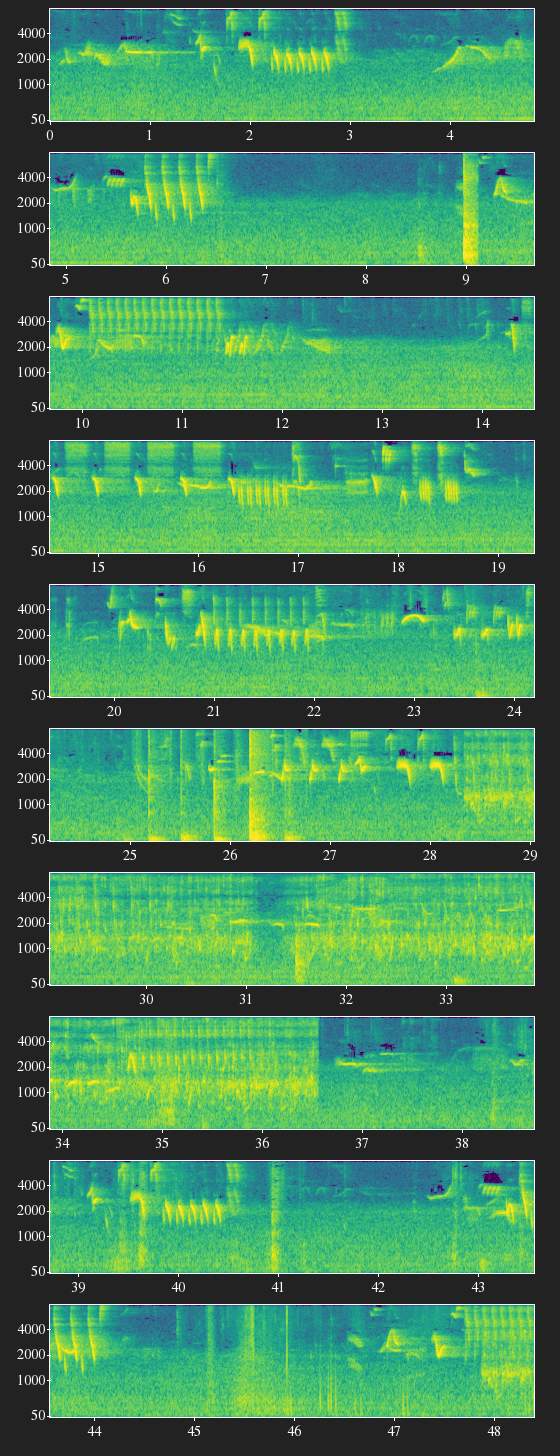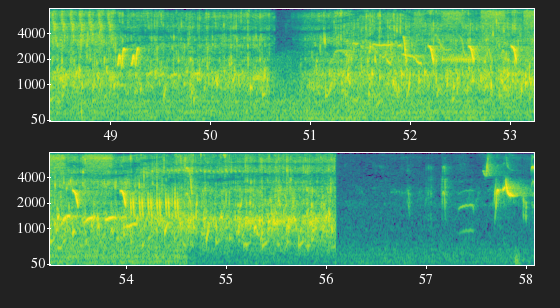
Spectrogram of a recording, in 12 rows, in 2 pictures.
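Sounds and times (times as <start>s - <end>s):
small birds chirping and twittering: 0.0s - 6.7s, 8.5s - 58.0s
sharp knocks: 25.1s - 26.8s.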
